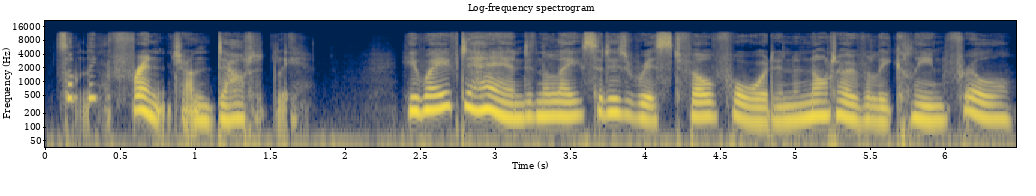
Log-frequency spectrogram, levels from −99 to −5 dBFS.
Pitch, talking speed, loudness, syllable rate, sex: 180 Hz, 195 wpm, -19 LUFS, 5.2 syllables/s, female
